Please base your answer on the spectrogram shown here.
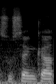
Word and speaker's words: Susenka: Byl takhle pojmenovaný, vyslovně Susenka, tečka, většinou dílka v bajtech.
